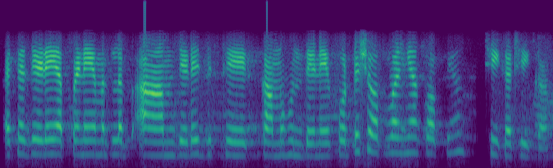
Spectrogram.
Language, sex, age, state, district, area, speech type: Punjabi, female, 18-30, Punjab, Faridkot, urban, conversation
